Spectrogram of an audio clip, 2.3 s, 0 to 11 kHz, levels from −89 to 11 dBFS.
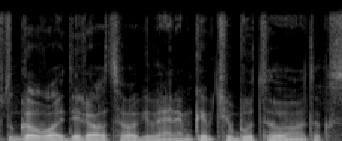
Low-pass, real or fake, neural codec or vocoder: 9.9 kHz; real; none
